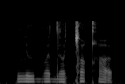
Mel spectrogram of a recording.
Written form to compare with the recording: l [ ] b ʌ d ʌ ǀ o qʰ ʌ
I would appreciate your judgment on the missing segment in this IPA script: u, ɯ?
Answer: ɯ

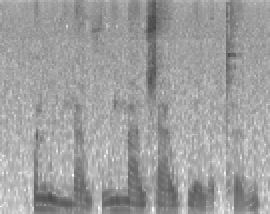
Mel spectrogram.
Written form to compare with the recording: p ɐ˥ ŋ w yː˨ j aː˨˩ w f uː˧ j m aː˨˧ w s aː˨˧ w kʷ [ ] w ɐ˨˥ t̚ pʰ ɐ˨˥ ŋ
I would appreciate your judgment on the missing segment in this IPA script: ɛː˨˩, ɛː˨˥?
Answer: ɛː˨˩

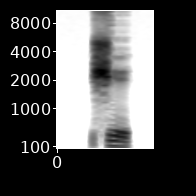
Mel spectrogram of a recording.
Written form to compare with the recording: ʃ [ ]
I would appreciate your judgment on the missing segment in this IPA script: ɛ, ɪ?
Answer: ɪ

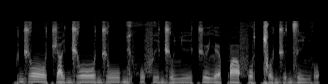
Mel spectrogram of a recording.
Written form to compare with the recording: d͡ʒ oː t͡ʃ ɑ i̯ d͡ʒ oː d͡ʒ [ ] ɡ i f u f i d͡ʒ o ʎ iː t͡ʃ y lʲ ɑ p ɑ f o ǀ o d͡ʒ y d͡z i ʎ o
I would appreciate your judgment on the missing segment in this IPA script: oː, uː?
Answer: uː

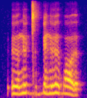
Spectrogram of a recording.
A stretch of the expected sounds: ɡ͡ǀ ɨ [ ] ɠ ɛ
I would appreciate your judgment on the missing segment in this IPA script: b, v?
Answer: b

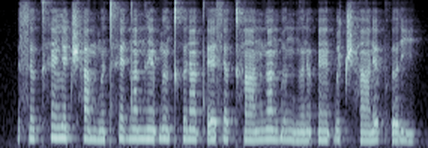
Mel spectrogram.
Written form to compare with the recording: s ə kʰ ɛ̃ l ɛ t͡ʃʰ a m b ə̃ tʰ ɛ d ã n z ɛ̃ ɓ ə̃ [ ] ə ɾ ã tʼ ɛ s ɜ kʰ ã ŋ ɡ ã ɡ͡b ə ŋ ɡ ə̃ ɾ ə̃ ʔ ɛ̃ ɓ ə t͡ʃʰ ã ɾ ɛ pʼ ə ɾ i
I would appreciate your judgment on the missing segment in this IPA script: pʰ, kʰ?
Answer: kʰ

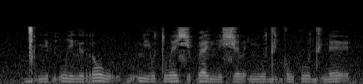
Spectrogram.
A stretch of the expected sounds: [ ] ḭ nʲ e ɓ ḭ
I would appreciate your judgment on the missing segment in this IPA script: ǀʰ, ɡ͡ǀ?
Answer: ɡ͡ǀ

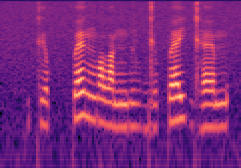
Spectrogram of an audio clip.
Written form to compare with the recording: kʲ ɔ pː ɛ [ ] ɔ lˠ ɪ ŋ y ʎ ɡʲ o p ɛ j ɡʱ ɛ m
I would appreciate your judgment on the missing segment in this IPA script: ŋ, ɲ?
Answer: ŋ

